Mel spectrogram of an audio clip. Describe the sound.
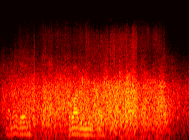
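A sustained burst of audience applause, dense and steady for several seconds, with a brief voice breaking through near the start before the clapping tapers slightly at the end.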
